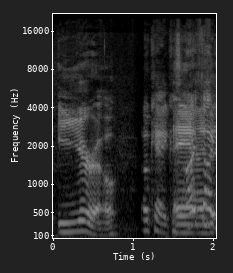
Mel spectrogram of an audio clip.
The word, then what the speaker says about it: gyro: the food, like the GYRO. flatbread, Oh, okay. a gyro. I'm sorry, I live in the Midwest. It's pronounced euro.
